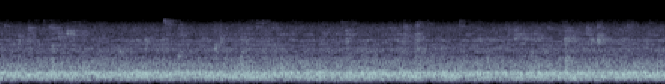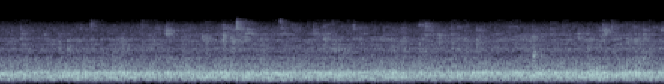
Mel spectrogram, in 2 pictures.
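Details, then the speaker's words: DIY waste oil burner after adjustments, flame deflected by a brake disc and heating up: steady rushing roar with light crackling, no surging or popping, firing evenly; normal burner operation. "It's sounding good. It sounds like it's blowing it."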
